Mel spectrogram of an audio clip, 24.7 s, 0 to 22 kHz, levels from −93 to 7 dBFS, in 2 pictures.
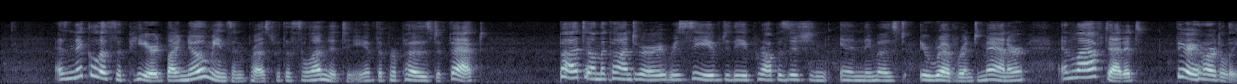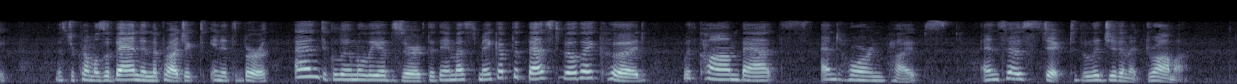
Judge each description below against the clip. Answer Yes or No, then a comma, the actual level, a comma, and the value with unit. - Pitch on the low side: No, high, 215 Hz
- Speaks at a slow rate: No, average, 155 wpm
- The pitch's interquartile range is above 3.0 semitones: Yes, average, 4.7 semitones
